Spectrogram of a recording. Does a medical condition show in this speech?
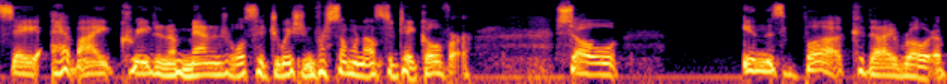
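Yes: paralyzed vocal cord; paralyzed vocal cord after life-threatening medical crisis and recovery; residual issues, otherwise doing well.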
